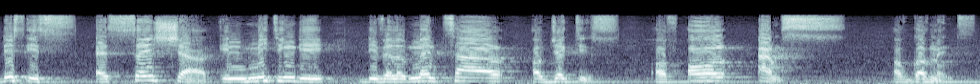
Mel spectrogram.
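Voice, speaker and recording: Amid noticeable background noise and audible room echo, a man with a fairly high pitch talks at a very slow pace, with very even loudness and ordinary pitch variation. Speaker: professional body representative. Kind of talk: reading aloud.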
